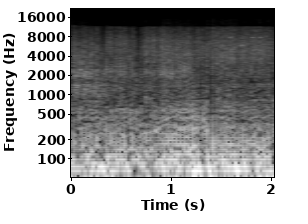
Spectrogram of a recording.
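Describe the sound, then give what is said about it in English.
Machine gun fire rattles in a dense, sustained stream of rapid shots, loud and unbroken across the whole stretch, with no talking. “But you distinctly hear a ding of an elevator, and almost immediately there's machine gun fire.”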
